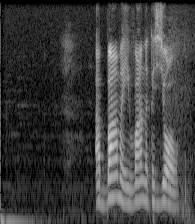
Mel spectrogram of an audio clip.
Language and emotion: Russian, angry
